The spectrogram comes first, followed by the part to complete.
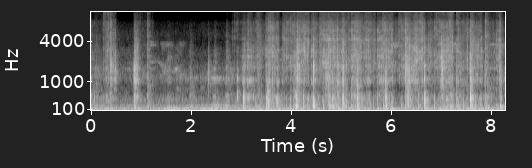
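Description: Wooden stick stirring thick liquid detergent in a plastic basin: irregular clicks and knocks of the stick against the basin wall as the liquid is swirled, coming thicker from about three seconds in, over a low steady hum.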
